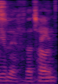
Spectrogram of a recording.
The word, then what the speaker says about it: Dainsleif: That's Yeah, that's how you- Dainsleif. That's how you pronounce his name.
